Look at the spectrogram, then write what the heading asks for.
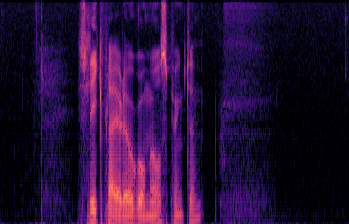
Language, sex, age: Norwegian, male, 52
